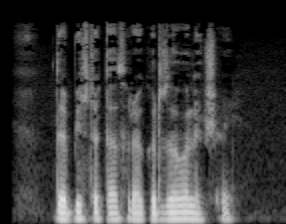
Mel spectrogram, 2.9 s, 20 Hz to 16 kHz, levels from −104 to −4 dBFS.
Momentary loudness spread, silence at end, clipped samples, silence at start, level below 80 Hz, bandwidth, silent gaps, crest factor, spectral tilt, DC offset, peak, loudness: 12 LU; 0.5 s; under 0.1%; 0.55 s; -54 dBFS; 11 kHz; none; 18 dB; -7 dB/octave; under 0.1%; -6 dBFS; -23 LUFS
